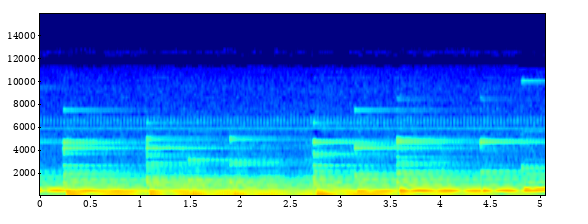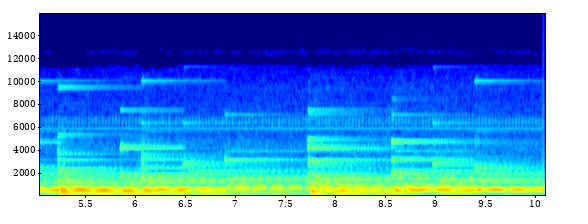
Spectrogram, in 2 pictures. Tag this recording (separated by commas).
Music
